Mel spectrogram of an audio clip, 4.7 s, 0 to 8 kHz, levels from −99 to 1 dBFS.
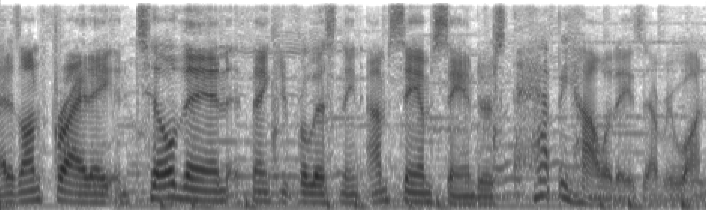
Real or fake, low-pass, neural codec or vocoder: real; 7.2 kHz; none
